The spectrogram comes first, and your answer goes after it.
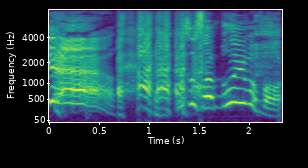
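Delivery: high, excited, shouted disbelief.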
